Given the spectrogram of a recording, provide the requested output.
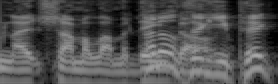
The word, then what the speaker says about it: Shyamalan: That way, I know when I see his name, I just know it's pronounced Shyamalan.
